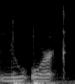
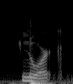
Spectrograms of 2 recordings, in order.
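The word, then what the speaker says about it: Newark: I'm from nor uh it's pronounced norc not new orc norc like apologize for that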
